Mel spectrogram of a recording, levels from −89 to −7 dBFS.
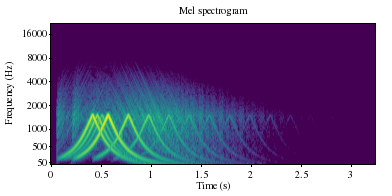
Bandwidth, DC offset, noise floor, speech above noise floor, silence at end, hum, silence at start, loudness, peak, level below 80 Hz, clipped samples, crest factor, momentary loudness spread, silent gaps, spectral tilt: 5.2 kHz; under 0.1%; -87 dBFS; 69 dB; 1.8 s; none; 0.05 s; -17 LUFS; -6 dBFS; -56 dBFS; under 0.1%; 18 dB; 22 LU; none; -7.5 dB/octave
